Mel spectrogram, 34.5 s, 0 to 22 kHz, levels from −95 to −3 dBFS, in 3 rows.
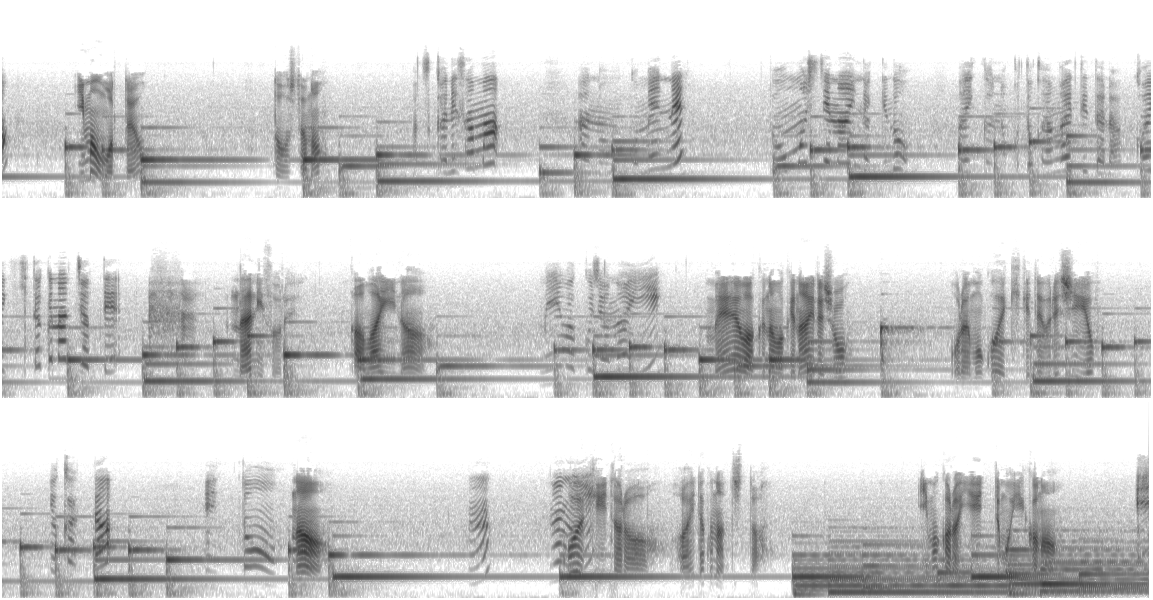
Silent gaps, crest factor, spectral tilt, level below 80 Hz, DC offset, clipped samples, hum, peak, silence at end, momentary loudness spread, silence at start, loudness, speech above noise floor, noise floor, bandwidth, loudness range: none; 26 dB; -4.5 dB/octave; -68 dBFS; under 0.1%; under 0.1%; none; -8 dBFS; 0 s; 16 LU; 0 s; -33 LUFS; 25 dB; -57 dBFS; 8 kHz; 6 LU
